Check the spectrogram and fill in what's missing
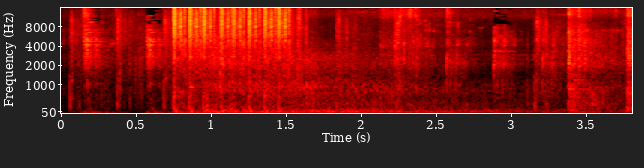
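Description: Rapid video game gunfire as a magazine is emptied in one sustained burst, dense and loud with cracking transients running nearly the whole moment, no talk.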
